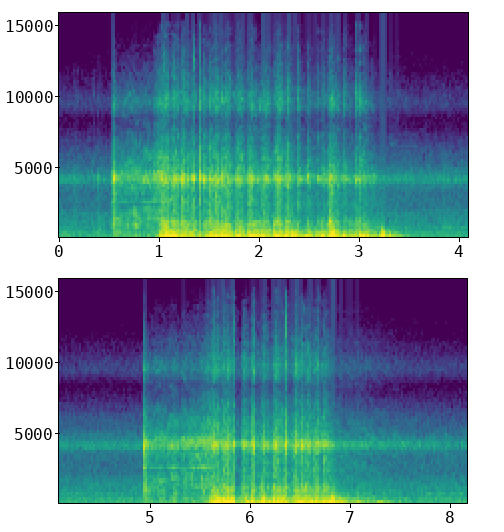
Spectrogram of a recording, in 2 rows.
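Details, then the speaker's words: 2006 GMC Envoy Denali bought at auction, some wires unhooked: two starter bursts of about two seconds each, steady cranking that never catches, then silence. Crank, no start; it tries to fire, misfires and shuts off. "it's funny how it's cranking up it's misfiring and then it shuts off yeah I'll try it again"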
